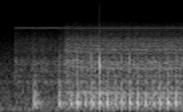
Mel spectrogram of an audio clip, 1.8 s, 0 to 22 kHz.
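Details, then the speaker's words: New Makita DHP481Z (XPH07) combi drill in drill/driver mode. Rapid hard rattling, about thirteen knocks a second, when pressure is applied to the spring-loaded chuck; the hammer stays engaged regardless of the mode collar, apparently a factory defect. "doesn't stop and that definitely should you know obviously for screwing and stuff you don't want the hammer rolled on"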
